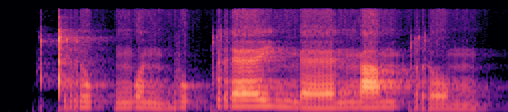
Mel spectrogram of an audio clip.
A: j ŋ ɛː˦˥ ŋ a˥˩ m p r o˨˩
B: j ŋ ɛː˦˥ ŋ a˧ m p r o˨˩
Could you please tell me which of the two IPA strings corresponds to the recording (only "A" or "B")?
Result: A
